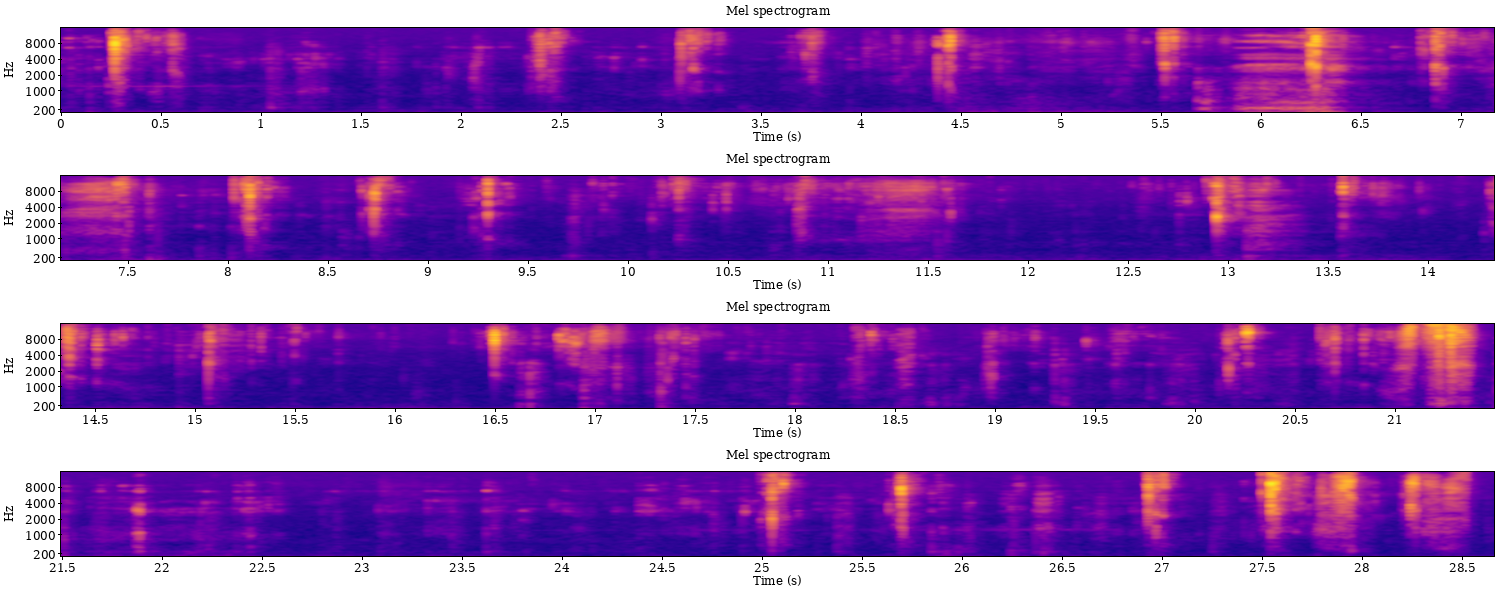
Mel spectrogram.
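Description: Close-miked mouth sounds of a man eating boiled egg and spiced chicken liver and gizzard by hand: irregular wet chewing and lip-smacking, with a louder smack about six seconds in and again about twenty-one seconds in.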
